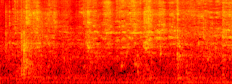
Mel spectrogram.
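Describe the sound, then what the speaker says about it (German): Sauce made with asparagus stock being stirred in a pot, giving a steady soft scraping and swishing with faint clinks of the utensil against the pot, continuous and close, with no voices. "Dann rühren wir das wieder glatt."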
